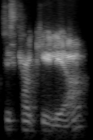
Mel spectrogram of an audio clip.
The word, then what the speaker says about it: dyscalculia: Okay, so I have dyscalculia, which rhymes with Julia, and I was diagnosed when I was 10.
